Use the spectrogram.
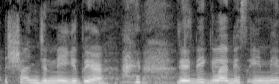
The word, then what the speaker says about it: Gladys Shanjeni: Ini bacanya Shanjeni gitu ya.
